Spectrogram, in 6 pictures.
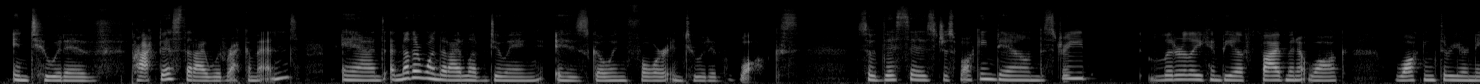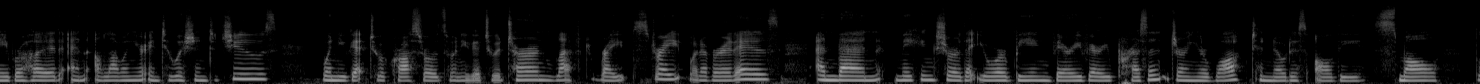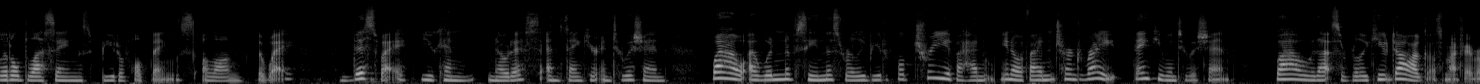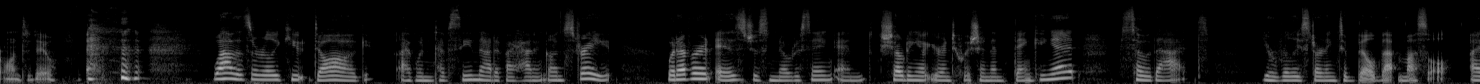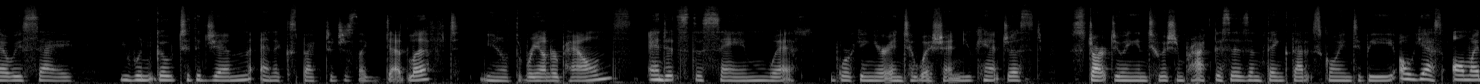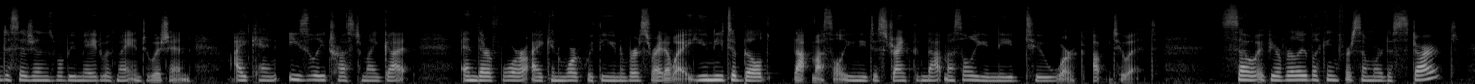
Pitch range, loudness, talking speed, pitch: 180-210 Hz, -34 LUFS, 180 wpm, 190 Hz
